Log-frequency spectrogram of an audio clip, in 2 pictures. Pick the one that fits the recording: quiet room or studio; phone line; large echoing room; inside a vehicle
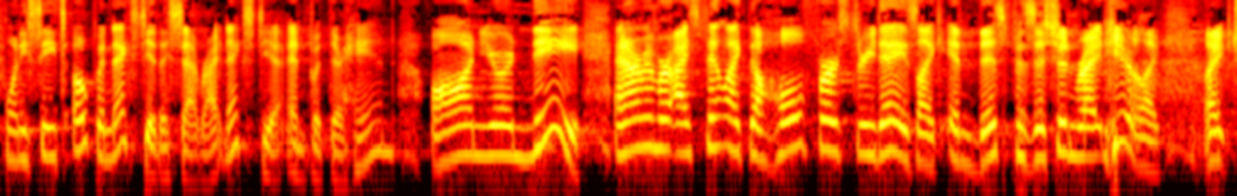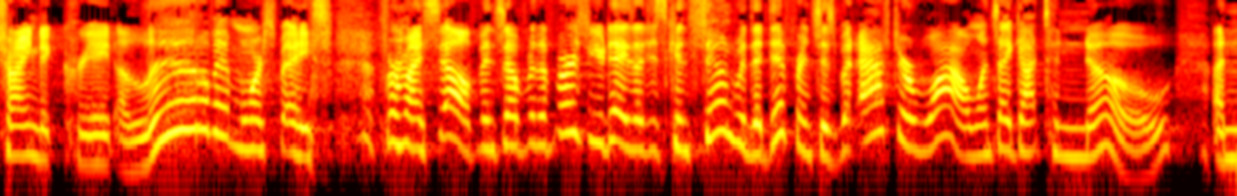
large echoing room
